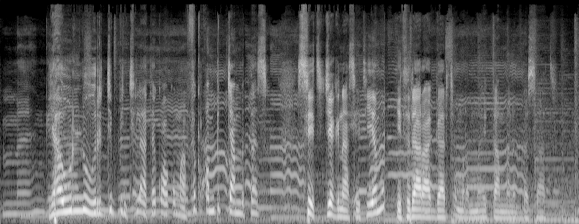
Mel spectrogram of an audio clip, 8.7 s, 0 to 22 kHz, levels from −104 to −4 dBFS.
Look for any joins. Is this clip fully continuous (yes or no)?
no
